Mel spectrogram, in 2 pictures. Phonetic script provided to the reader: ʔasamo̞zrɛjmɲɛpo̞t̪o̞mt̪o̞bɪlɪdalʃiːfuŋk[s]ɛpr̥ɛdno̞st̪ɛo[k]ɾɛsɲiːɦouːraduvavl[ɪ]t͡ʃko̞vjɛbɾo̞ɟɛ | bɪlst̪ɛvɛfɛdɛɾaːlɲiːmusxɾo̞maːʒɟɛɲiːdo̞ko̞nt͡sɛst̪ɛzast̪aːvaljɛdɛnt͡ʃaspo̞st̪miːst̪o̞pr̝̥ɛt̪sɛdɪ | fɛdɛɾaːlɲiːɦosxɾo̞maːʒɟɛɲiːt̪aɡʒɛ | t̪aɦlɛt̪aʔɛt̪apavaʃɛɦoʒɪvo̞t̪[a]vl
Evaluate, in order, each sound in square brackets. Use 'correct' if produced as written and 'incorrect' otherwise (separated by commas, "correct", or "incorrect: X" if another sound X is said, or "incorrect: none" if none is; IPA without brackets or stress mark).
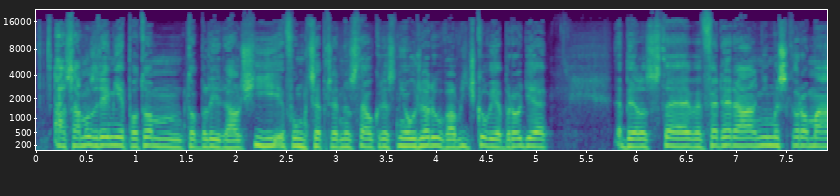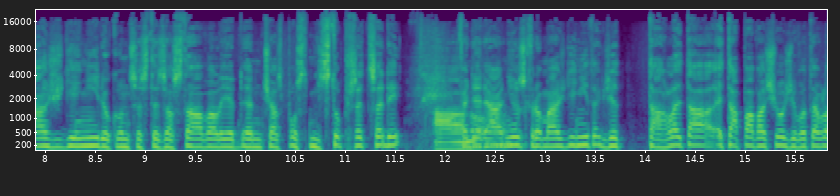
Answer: incorrect: t͡s, correct, incorrect: i, correct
